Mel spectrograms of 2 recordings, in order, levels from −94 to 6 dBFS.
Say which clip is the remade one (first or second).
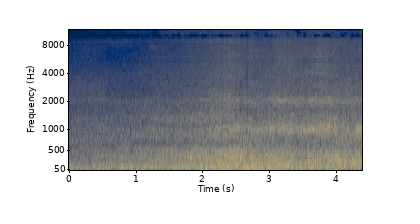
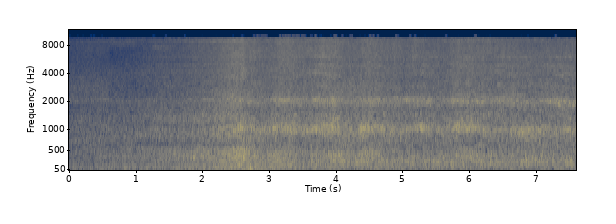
first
